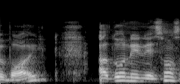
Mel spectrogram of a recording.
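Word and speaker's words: Broglie: l'hypothèse de breuil bon ça s'écrit deux gros gris mais ça se parle ans de brouille a donné naissance à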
